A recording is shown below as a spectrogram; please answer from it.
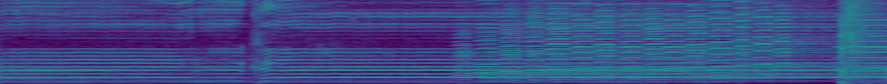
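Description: Live Italian tango band with accordion playing while a woman's voice holds one long high note from about a second in, with an ascending run of notes climbing underneath in the last two seconds.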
